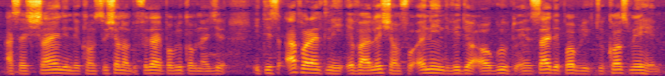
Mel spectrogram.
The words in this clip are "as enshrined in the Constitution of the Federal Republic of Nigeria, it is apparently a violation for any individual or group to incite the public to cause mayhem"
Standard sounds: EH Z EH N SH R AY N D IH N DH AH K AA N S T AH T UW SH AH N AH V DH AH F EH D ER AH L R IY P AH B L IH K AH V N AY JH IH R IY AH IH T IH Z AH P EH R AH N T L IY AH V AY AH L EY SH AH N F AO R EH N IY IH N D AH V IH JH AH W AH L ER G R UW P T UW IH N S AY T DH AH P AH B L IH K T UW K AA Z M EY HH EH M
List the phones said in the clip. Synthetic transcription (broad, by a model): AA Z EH SH R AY N D IH N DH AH K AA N S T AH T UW SH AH N AH V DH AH F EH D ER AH R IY P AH B L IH K AH V N AY JH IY R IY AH IH T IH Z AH P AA R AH N T L IY AH V AY AH L EY SH AH N F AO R EH N IY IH N D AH V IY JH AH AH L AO G R UW P T UW IH N S AY T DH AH P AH B L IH K T UW K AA S M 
